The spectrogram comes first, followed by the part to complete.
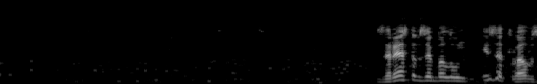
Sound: birds chirping

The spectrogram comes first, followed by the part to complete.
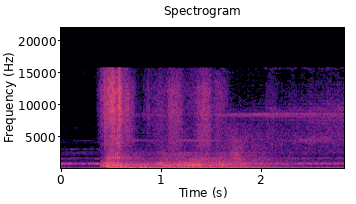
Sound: distorted thrumming; crackling

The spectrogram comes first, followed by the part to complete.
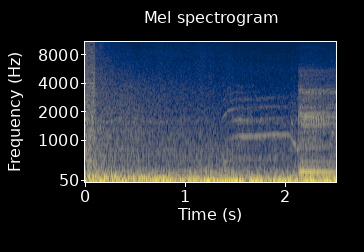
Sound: shouts; buzzer

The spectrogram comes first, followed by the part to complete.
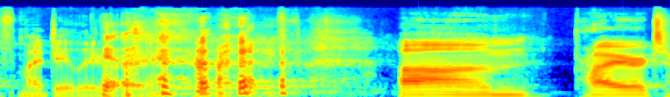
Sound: audience laughing

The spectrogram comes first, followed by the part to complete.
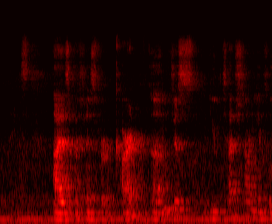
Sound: voiceover

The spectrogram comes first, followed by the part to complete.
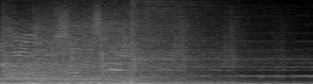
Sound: audience cheering

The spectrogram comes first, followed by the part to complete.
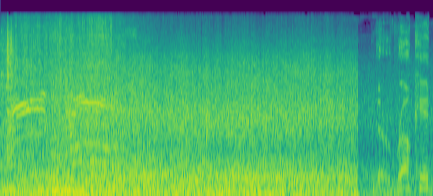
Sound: rockets blasting

